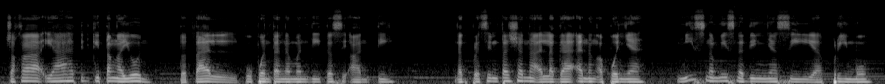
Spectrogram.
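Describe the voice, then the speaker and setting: A man playing a tender, gently teasing young husband and father in a radio drama, over music. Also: mid-range voice, steady tone, moderate pace, a little hiss or hum, natural voice. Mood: affectionate. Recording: music under the voice.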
